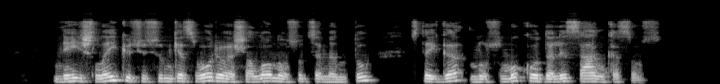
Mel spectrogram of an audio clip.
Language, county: Lithuanian, Marijampolė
